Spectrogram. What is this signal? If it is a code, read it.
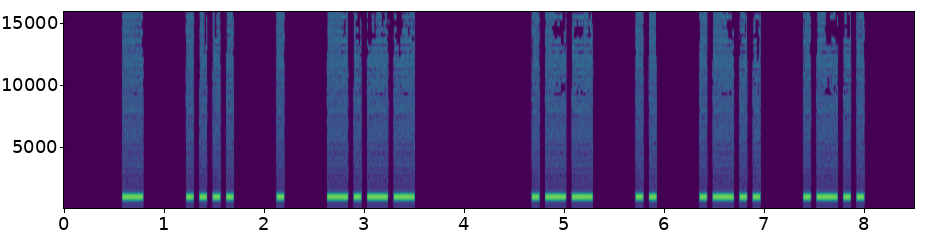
Morse code, heard as a keyed tone, about 18 wpm, spaced as for 12 wpm, 1000 Hz. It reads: THEY WILL
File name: qotdfiles / 12wpm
